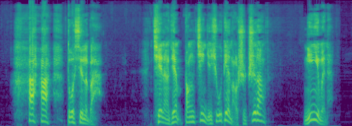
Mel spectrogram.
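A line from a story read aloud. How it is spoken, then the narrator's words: Hearty laughter. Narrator (Chinese): 杜磊哈哈大笑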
